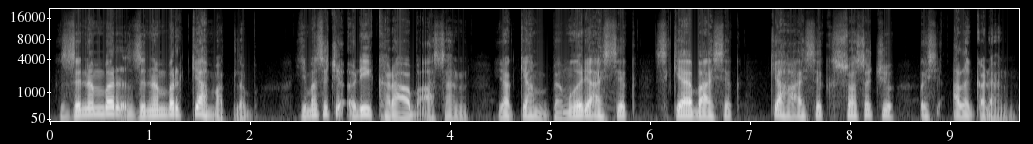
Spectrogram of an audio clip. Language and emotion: Kashmiri, neutral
